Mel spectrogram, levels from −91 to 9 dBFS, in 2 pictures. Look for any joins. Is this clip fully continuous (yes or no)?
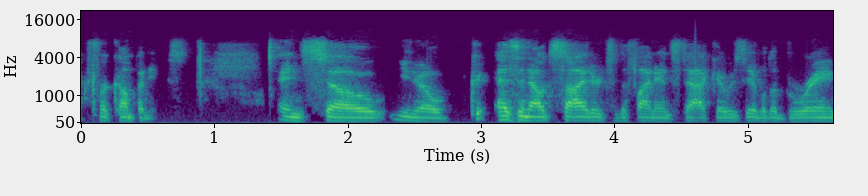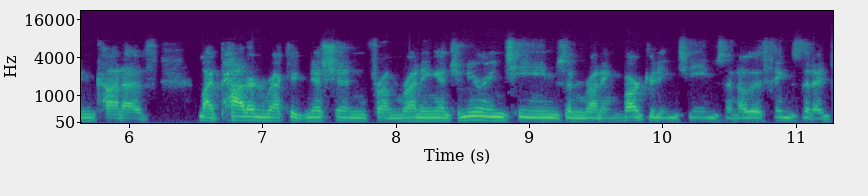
yes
